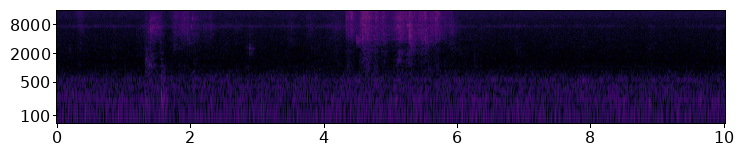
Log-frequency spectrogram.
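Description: Faint handling sounds at a worktable: a couple of light knocks about a second and a half in and a brief rustle around five seconds in, over a steady low hum.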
